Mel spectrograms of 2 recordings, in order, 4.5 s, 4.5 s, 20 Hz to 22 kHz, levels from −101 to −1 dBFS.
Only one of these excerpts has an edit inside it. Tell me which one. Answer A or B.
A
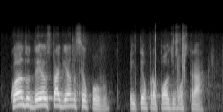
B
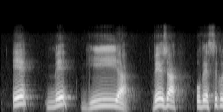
B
